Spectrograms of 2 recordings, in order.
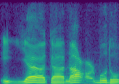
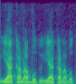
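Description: First: ইয়াকা না'বুদু slow as "iyyaaka na'budu"; correct recitation. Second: ইয়াকা না'বুদু run off as "yaka nabudu"; mistaken pronunciation. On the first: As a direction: chant ইয়াকা না'বুদু with doubled y and throaty ayn. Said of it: "তাহলে আমরা কি বলবো". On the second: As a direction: say ইয়াকা না'বুদু fast, short vowels, no ayn. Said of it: "উচ্চারণটা কি ভুল হয়ে যাচ্ছে". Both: Shown as a demonstration.

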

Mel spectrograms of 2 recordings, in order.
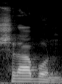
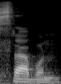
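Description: First: শ্রাবণ with initial "shr", as spelt; sh pronunciation. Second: শ্রাবণ with initial "sr", as commonly spoken; s pronunciation. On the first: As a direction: say শ্রাবণ as "shrabon". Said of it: "উচ্চারণ হওয়ার কথা কিন্তু". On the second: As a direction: say শ্রাবণ as "srabon". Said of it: "আমরা বলি". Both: Shown as a demonstration.

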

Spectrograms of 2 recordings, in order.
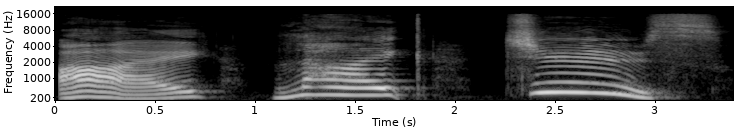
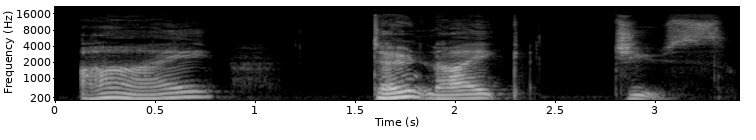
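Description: First: Very slow, drawn-out delight; slow, emphatic happy declaration; enthusiastic liking. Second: Low and downcast, word by word; halting, subdued refusal; glum dislike. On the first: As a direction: stretch each word happily for kids. Modelling liking juice for children. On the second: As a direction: say it low and disappointed. Modelling dislike of juice. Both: Shown as a demonstration.

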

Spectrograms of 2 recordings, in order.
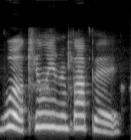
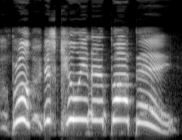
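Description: First: Quiet. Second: Excited shout. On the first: The same name said again, softly. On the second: Excited shout on spotting the player. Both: Real, not acted.

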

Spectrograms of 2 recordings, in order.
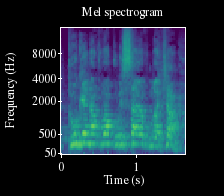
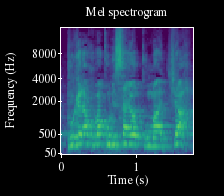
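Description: No difference in how they are said.

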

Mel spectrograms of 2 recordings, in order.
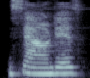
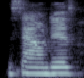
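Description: No difference in how they are said.

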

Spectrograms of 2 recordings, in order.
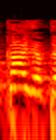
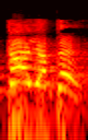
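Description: First: Loud, raised cállate again; retelling the shout that silenced the witch doctor; repeated shout. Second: Sharp high shout of cállate; a preacher rebuking a witch doctor with a shout; shouted command. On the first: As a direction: command him to be silent. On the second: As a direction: bark it out to silence him. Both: Retold or imitated. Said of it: "Y cuando le grito".

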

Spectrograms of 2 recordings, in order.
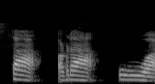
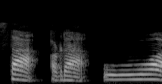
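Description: First: อัว cut short with an abrupt stop; short vowel. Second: อัว held long and left open; long vowel. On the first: Teacher models vowels for pupils to repeat, short อัว. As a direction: say ระอัว with a brief, checked final glide. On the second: Teacher models vowels for pupils to repeat, long อัว. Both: Shown as a demonstration. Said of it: "ไปฝึกอ่านออกเสียงสระ".

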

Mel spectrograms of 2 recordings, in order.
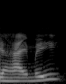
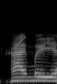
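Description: First: "mí" said with a sharp rising tone; hai mí, rising tone. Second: "mi" said with a flat level tone; hai mi, level tone. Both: Shown as a demonstration. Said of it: "Hai mi nó khác nha".

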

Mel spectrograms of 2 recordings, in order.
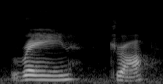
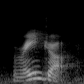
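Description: First: Two separate parts. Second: Said in the usual way. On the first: Shown as a demonstration. Teacher building compound words for pupils, halves kept apart. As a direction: leave a gap between RAIN and DROP.

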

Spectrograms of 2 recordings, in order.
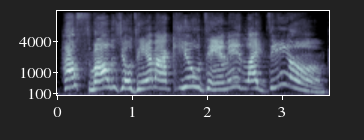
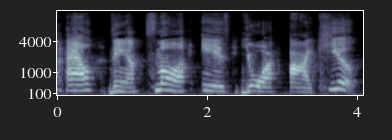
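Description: First: Loud, higher, furious comeback; shouted comeback to a rude question; angry retort. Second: Slow, deliberate put-down with every word drawn out; slow sarcastic jab; slow mocking retort. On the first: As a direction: hurl the insult back loud and high. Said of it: "I'm just so full of anger right now". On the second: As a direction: spell out the insult slowly and pointedly. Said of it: "I'm so mad". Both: Real, not acted.

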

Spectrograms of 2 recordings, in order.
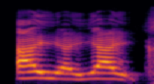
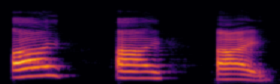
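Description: First: Loud "Ay, ay, ay" blended into one word; run-together words. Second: "Ay, ay, ay" with a gap after each word; three isolated, over-careful words, "Ay, ay, ay"; wrongly separated words. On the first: Teacher showing how the words hug each other, run together. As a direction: glide "Ay, ay, ay" together without gaps. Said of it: "they hug each other". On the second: Teacher showing what speakers are not saying, separate words. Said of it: "they are not saying". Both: Shown as a demonstration.

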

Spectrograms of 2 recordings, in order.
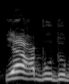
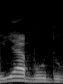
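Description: First: ইয়াবুদু with a throat squeeze after ya; correct ayn. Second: ইয়াবুদু with no ayn; smooth open "yaa-budu"; common mispronunciation. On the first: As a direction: press "ya'-budu" from mid-throat. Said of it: "বলতে হবে". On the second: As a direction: glide through ইয়াবুদু without a throat catch. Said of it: "আইনের উচ্চারণ করেই না". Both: Shown as a demonstration.

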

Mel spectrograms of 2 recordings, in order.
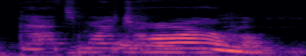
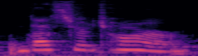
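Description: First: Slow, high, loud drawn-out cry; exaggerated proud exclamation. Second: Higher, louder mock encouragement; animated quoted reassurance. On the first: Echoing friends' compliment about herself, hammed-up proud exclamation. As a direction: belt it out, stretching the last word. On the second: Quoting people in her life, animated reassurance. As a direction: quote friends with lively emphasis.

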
